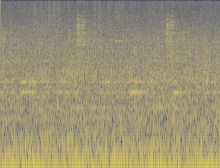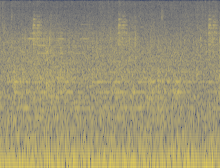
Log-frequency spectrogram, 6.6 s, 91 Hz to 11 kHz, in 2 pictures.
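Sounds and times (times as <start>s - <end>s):
giant flywheel spinning: 0.0s - 6.6s.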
